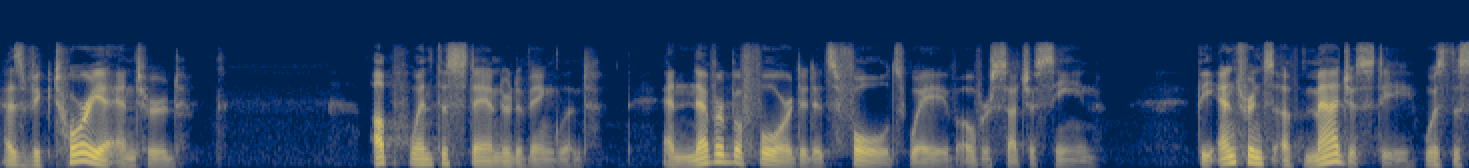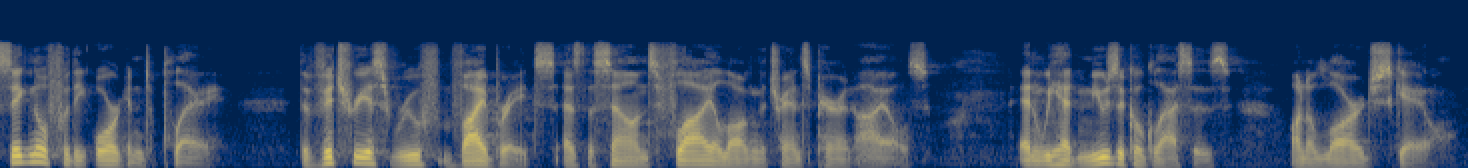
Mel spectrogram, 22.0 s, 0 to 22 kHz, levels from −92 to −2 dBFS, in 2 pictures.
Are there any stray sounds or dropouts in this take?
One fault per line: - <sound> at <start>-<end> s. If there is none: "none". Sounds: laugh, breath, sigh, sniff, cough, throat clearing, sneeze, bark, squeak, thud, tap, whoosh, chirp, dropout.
none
